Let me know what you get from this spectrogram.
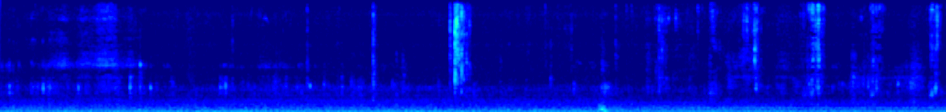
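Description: A person biting into and chewing a chicken slider dipped in ranch, with small scattered mouth clicks, over a steady low rumble inside the car.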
